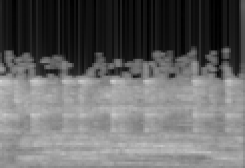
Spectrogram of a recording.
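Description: A group of voices singing together over music, loud and steady.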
